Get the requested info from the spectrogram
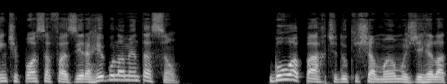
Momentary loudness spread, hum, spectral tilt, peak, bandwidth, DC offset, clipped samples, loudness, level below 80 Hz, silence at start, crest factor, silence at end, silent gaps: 8 LU; none; -5.5 dB/octave; -2 dBFS; 12 kHz; under 0.1%; under 0.1%; -18 LUFS; -56 dBFS; 0 s; 16 dB; 0 s; 1.93-2.63 s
